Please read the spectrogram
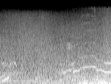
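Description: Cartoon sound effect of a large rushing wave of water, swelling louder toward the end.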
